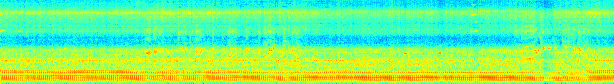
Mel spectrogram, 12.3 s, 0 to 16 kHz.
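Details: Yard Man tractor, 20 HP Briggs Intek V-twin, running on a booster pack with no battery, mower deck engaged: steady, even low drone, smooth firing beat, no knocks or misses; healthy.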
